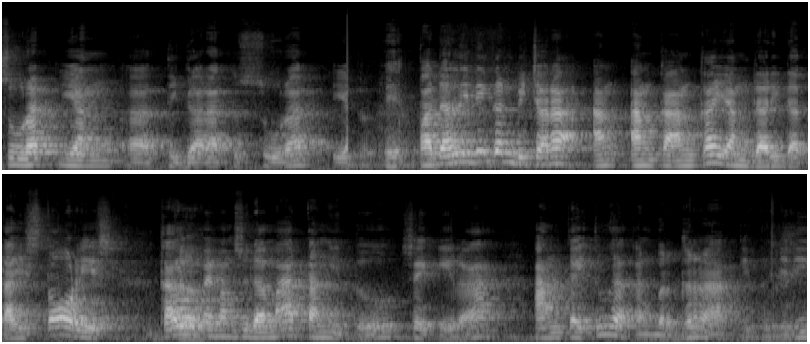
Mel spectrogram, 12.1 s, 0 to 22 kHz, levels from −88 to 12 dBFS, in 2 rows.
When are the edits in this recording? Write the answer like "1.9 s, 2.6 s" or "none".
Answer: 2.6 s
